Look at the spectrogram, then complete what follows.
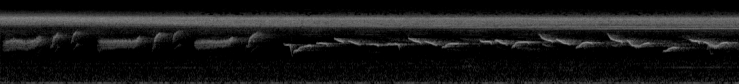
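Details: Chinese hwamei singing: quick runs of clear whistled notes, first short rising chirps, then repeated down-slurred whistles, each phrase several times over, above a steady high insect drone.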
